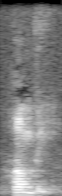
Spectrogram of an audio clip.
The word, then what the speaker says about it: HMMWV: number four military acronyms hmmwv pronounced humvee and question number five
